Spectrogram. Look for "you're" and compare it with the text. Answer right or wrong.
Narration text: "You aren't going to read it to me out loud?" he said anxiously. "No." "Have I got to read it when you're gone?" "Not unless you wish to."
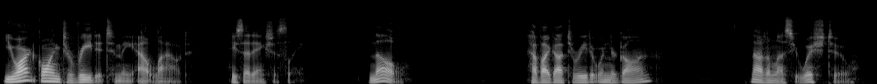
right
